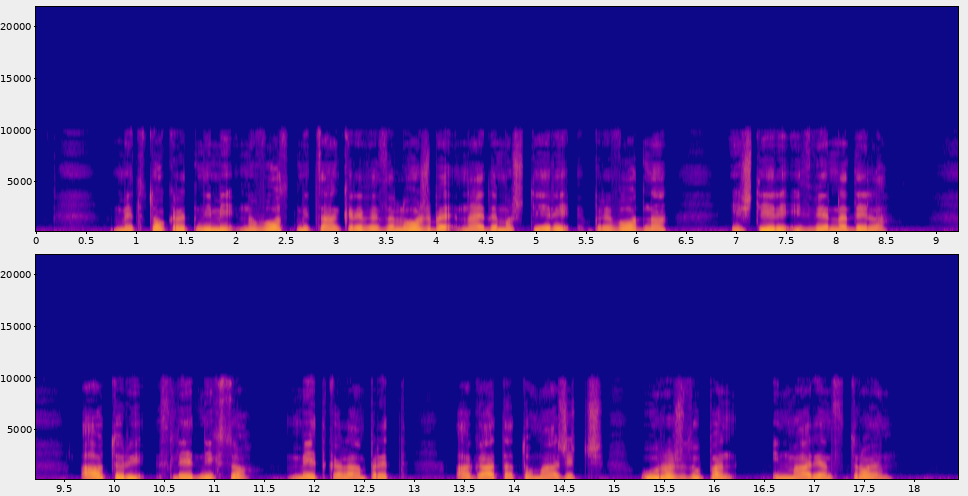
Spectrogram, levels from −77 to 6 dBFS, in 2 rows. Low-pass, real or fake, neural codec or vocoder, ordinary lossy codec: 9.9 kHz; real; none; none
